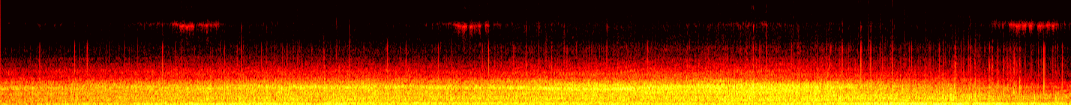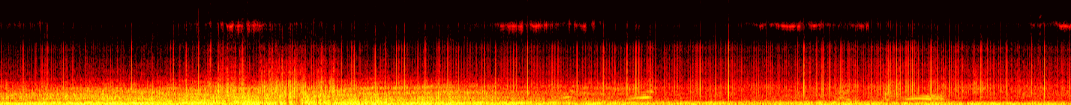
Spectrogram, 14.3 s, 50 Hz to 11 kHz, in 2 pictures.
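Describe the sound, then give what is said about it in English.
The Army's P-80 Shooting Star jet propulsion plane taking off from LaGuardia Airfield, New York, on a speed record attempt to Washington: a loud, continuous roar with a high-pitched whine that swells and peaks partway through, then gives way to a broad, rumbling rush of engine noise. “Poised at the end of the runway is the Army's P-80 jet propulsion plane, the Shooting Star.”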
